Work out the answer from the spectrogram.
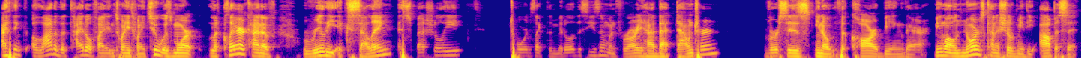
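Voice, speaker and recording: A man's voice: mid-range voice, a little fast, low-quality recording. Opinionated man on a casual sports podcast. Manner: opinionated, animated, says "dude". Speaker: podcast co-host.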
